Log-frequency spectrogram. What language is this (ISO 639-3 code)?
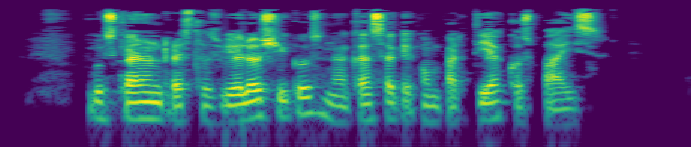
glg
